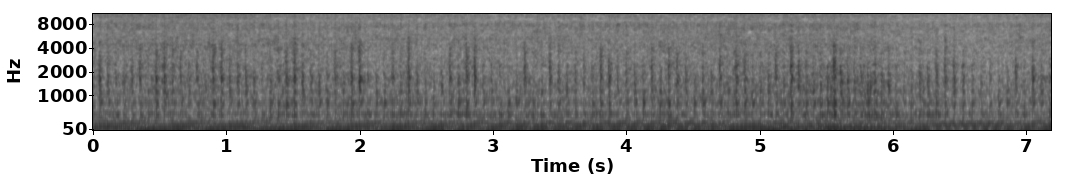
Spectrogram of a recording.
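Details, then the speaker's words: Chevrolet/GM family engine (Corsa, Celta, Astra, Vectra type) at idle: hard irregular metallic knocking about four per second; no oil pressure, oil pump pickup suspected clogged, debris found in engine; knock from oil starvation. "isso aqui é pedaço por isso que tá aquela barulheira toda entendeu Por isso que tá aquela barulheira toda aí ó tudo pedaço de entendeu"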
